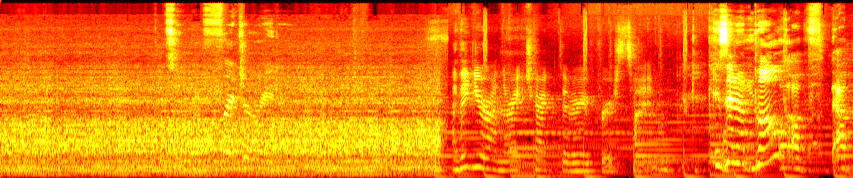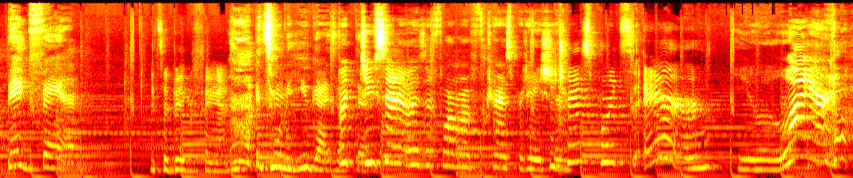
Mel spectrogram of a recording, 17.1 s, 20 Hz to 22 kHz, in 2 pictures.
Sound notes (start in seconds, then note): 11.1 gasps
